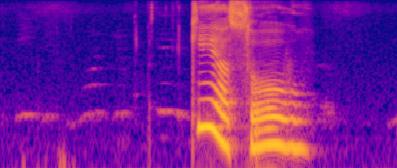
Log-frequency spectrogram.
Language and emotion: Russian, sad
